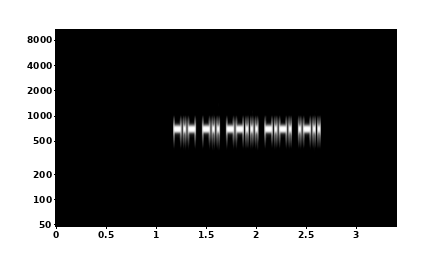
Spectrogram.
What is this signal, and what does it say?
Morse code, heard as a keyed tone, about 50 wpm, 700 Hz. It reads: KD7CL
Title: USA Call Signs - 5 Characters - 6x Character Spacing - 50wpm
